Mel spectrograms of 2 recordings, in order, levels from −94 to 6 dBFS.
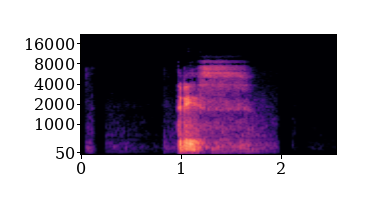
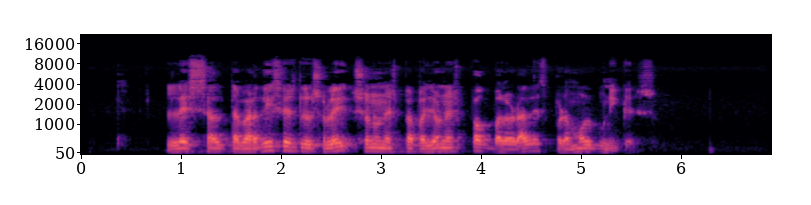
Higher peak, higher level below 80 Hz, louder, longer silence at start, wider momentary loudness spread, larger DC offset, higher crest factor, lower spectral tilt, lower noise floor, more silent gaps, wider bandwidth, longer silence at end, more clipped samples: first, -2 dBFS vs -12 dBFS; first, -64 dBFS vs -72 dBFS; first, -20 LUFS vs -30 LUFS; about the same, 0.95 s vs 0.85 s; first, 20 LU vs 10 LU; neither; about the same, 24 dB vs 20 dB; about the same, -3.5 dB/octave vs -4 dB/octave; second, -69 dBFS vs -77 dBFS; neither; about the same, 9.6 kHz vs 10.5 kHz; second, 0.85 s vs 1.15 s; neither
